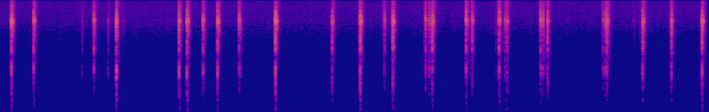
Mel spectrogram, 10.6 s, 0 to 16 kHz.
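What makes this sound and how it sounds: Fingertips and short nails tap quickly on the cover of a pink patterned hardcover notebook, likely cardboard, lying flat. About 25 quiet, sharp, bright clicks come in uneven bursts, each dying away almost at once.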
